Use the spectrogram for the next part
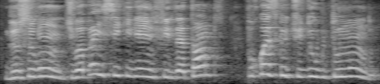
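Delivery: high, fast angry challenge; big man shouting, fast and high; angry yell at queue-jumper. Retold or imitated. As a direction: snap at him for cutting the line. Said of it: "qui lui crie dessus".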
